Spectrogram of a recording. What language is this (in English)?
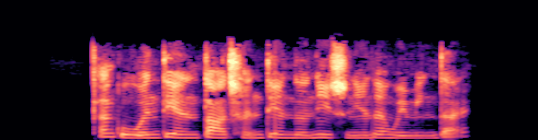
Chinese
